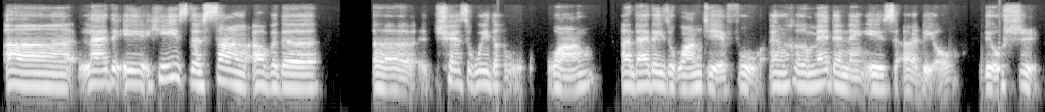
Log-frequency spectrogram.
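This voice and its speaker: This is a middle-aged woman from Taiwan lecturing on academic philosophy. She hesitates a lot, filling gaps with pauses and filler sounds, and her low voice is a little mellow.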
